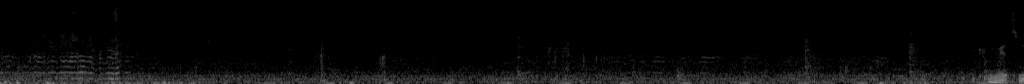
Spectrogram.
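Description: Honeybees humming inside an opened hive during a colony inspection, a close, steady buzz running throughout, with occasional clicks and knocks and someone speaking German over it.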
